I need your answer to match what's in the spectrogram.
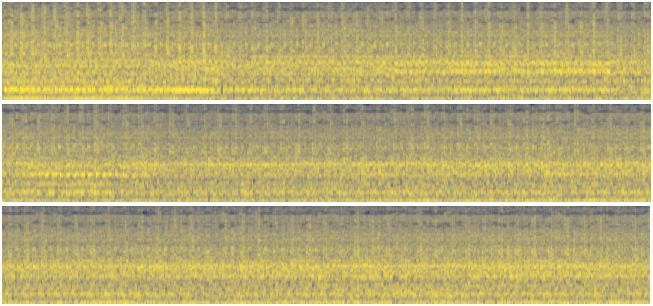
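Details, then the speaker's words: VJ Dodge ute engine just started after long storage, no transmission fitted: steady idle with a harsh metallic rattle about twice a second, quietening down; owner suspects clutch thrust bearing sitting on the pressure plate. "Had a nasty rattle in it when it first fired up now. It's sort of quietening down a bit."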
